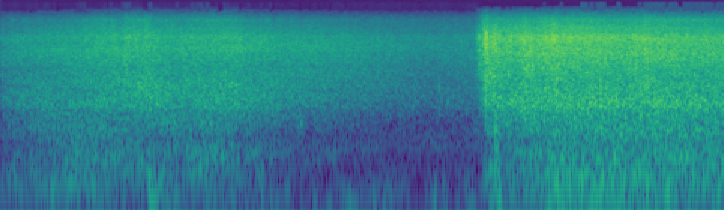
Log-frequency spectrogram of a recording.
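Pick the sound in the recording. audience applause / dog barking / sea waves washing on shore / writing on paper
sea waves washing on shore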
